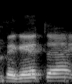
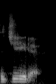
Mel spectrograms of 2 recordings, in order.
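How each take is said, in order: First: The name is pronounced with Spanish sounds. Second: The name is pronounced with English sounds. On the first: "in Spanish is" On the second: "In English is"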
